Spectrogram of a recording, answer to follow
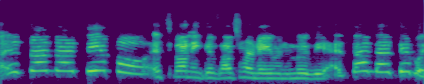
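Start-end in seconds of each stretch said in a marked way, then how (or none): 0.0-1.1 much higher, breathy heroine voice; mock Allie from The Notebook, way up high. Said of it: "Allie's all". 2.5-3.2 much higher, breathy heroine voice; mock Allie from The Notebook, way up high. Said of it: "Allie's all".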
